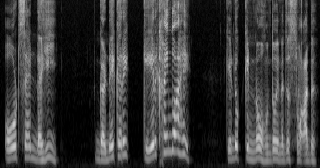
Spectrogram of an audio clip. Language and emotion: Sindhi, disgusted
